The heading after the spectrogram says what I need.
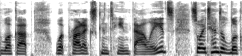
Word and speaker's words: phthalates: phthalate free products and phthalate is actually spelt with a p it's p h t h a l a t e s so if you google it with a t it won't well it'll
